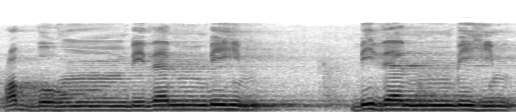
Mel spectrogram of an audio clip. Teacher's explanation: فعقروها فدمدم عليهم ربهم بذنبهم فسواها فدمدم عليهم ربهم بذنبهم ربهم ഇവിടെ ഇഖ്ഫാ ശഫവി എന്ന ഗുന്ന അത് ചെയ്യണം. ചുണ്ടിലൂടെ അവ്യക്തമാക്കി മണിക്കുന്ന രൂപം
